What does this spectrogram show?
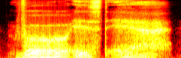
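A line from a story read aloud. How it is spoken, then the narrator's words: Growling. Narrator (German): knurrte Nesselbrand noch einmal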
